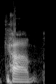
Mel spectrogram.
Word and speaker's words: Blomkamp: Is that how do you pronounce it? Blomkamp? – Blomkamp.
